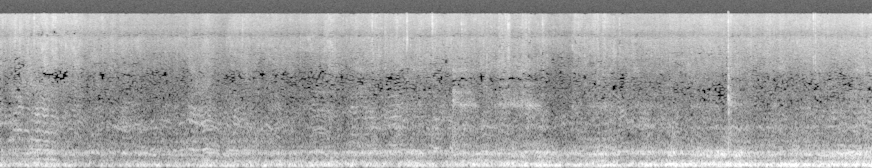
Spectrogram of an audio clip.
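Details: At the hive entrance, Carniolan honey bees guard and fend off wasps, the entrance kept small; a dense, continuous low buzz that slowly grows louder over the span.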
